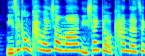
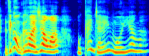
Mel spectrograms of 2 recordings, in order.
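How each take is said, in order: First: 你在跟我开玩笑吗 asked higher, in mock disbelief. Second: 你在跟我开玩笑吗 laughed out, higher and fast; laughing disbelief. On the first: Teacher acting out teasing a friend, mock disbelief. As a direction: pretend to doubt your friend's claim. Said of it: "跟他讲说". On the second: Retold or imitated. Teacher laughing at a friend over identical models, high and fast. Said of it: "就说".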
